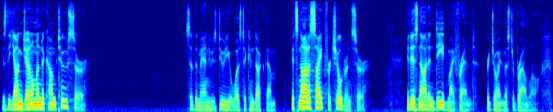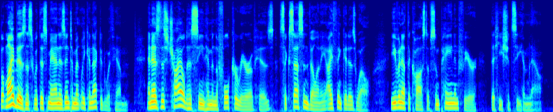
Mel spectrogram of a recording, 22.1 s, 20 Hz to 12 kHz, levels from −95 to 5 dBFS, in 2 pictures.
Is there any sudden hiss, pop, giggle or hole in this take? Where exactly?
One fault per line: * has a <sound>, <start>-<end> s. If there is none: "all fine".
all fine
